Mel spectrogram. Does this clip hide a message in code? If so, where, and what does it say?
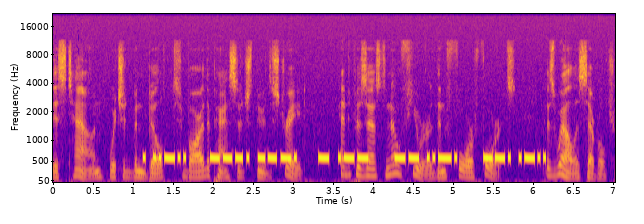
Yes: Morse code (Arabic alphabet) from 1.1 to 6.2 s, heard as a keyed tone, hand-sent with a bug key, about 34 wpm, 580 Hz, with speech in English. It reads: ءه زز تو مف غل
